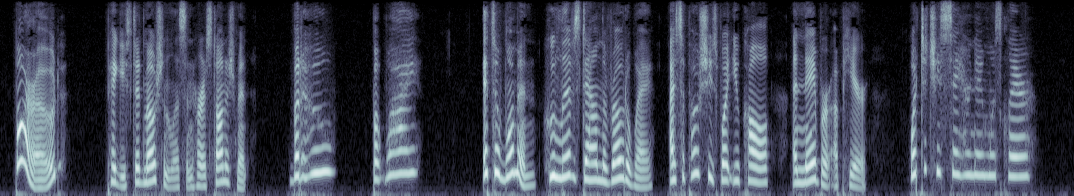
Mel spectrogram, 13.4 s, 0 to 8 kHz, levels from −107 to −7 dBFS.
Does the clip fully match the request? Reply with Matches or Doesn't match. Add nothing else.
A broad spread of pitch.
Matches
